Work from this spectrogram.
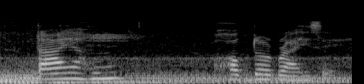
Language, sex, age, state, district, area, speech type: Assamese, female, 45-60, Assam, Charaideo, rural, spontaneous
